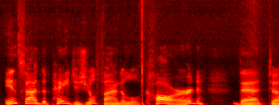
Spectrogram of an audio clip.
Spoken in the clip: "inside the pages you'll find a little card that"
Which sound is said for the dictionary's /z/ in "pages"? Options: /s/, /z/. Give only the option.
/z/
